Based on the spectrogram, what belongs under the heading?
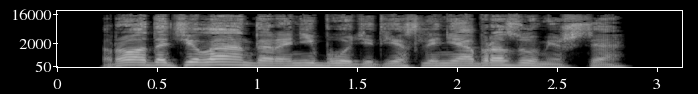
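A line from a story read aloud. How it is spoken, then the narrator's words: Shouted in local language. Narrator (Russian): Он крикнул на местном языке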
